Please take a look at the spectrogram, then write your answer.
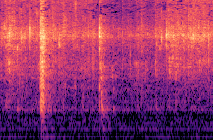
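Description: Chicken eggs fry in hot oil in a pan for egg curry, a soft continuous sizzle broken by a few sharp crackling pops and scraping stirs.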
